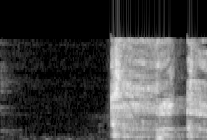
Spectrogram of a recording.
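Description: A child gives two short, harsh coughs over faint background noise.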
